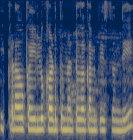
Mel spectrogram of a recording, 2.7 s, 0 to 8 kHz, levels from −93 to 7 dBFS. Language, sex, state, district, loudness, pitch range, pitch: Telugu, female, Telangana, Hyderabad, -19 LUFS, 225-240 Hz, 230 Hz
